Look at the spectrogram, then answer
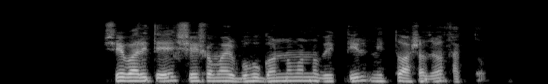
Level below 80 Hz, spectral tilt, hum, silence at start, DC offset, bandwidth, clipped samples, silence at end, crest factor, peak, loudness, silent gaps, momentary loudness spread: -62 dBFS; -6.5 dB/octave; none; 1.05 s; under 0.1%; 7.8 kHz; under 0.1%; 0.65 s; 18 dB; -6 dBFS; -22 LUFS; 4.68-4.74 s; 9 LU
